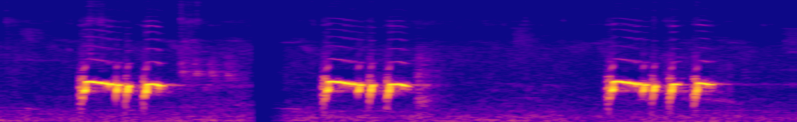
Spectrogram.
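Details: Local zebra dove singing eagerly, meant to stir other doves into answering: three loud, pulsed coo phrases in quick succession, roughly every one and a half seconds.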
